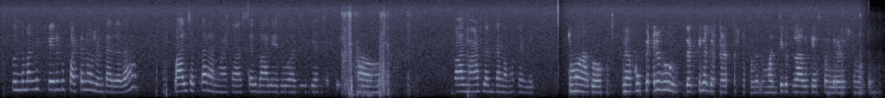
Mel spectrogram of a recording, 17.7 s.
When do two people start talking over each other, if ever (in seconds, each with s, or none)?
none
